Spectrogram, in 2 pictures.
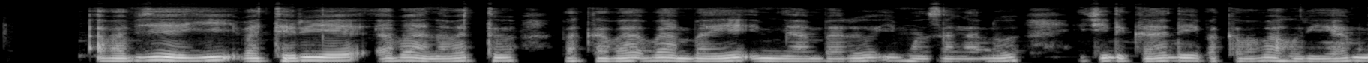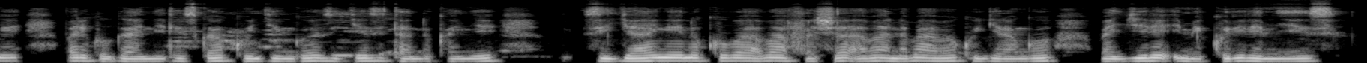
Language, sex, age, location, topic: Kinyarwanda, female, 18-24, Nyagatare, health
